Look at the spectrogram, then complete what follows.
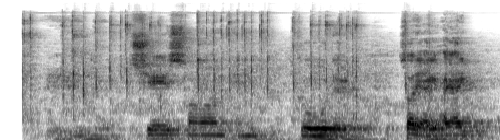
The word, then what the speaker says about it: JSON: encoding to Jon Jon creator of Json wanted it to be pronounced as Jon you might have heard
